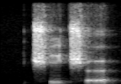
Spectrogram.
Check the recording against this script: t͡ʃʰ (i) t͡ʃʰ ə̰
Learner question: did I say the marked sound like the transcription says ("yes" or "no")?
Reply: yes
